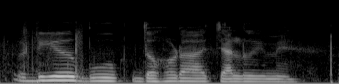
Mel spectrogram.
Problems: none marked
